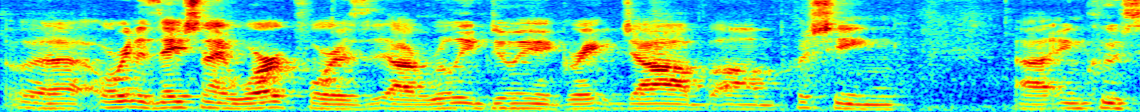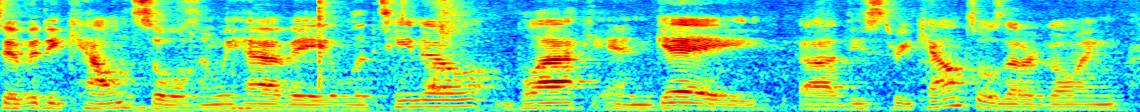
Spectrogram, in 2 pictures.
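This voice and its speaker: A man's voice: mid-range voice, normal speed, fairly bright tone. An American man co-hosting a casual livestream, rambling and bantering as he goes. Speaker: co-host. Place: indoor room. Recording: roomy echo, faint background noise.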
